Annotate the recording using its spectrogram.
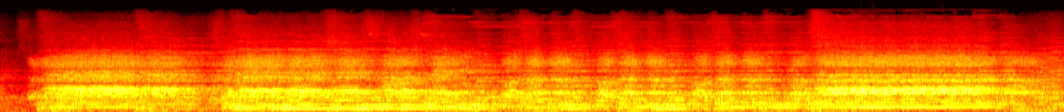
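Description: Large opera chorus singing loudly in full, held chords. It comes in strongly just after a brief hush, with short breaks between phrases about two seconds in and again near the end.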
